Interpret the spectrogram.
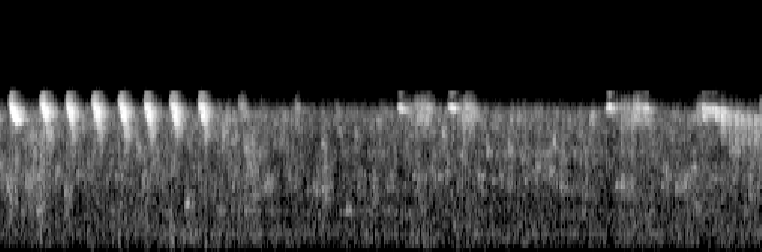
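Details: Crossbred pet male canary singing after his owner starts him off with a whistle: a quick run of about eight bright, evenly spaced chirping notes, roughly four per second, then softer warbling phrases trailing off.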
